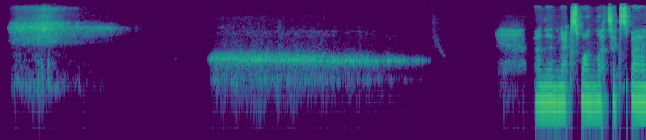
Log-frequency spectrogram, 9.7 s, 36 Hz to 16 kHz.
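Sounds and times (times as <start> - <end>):
deep breaths drawn in through the nose during a guided breathing exercise: 0.1 - 1.8, 3.2 - 6.4
speech: 8.0 - 9.6.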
